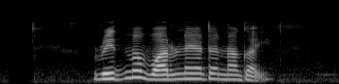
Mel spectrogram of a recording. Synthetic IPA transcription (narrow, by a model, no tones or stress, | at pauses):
rid̪məʋaɾɳəjaʈənaɡaj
